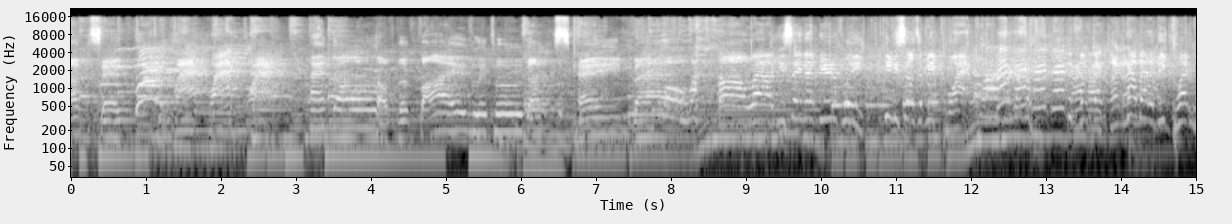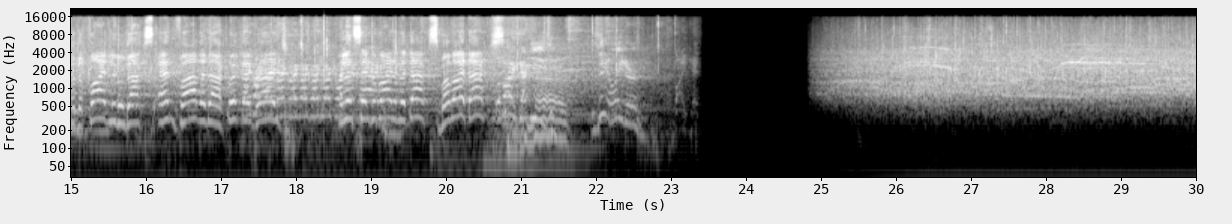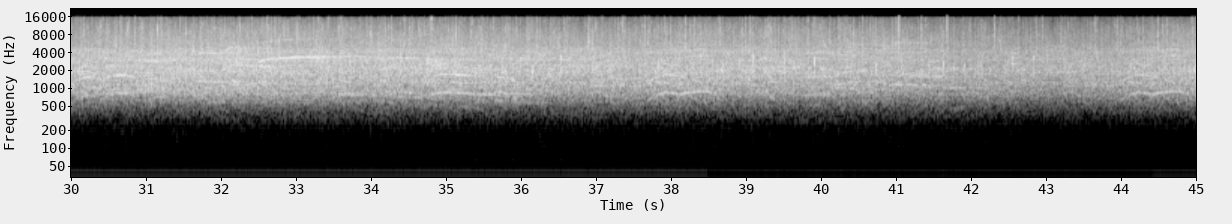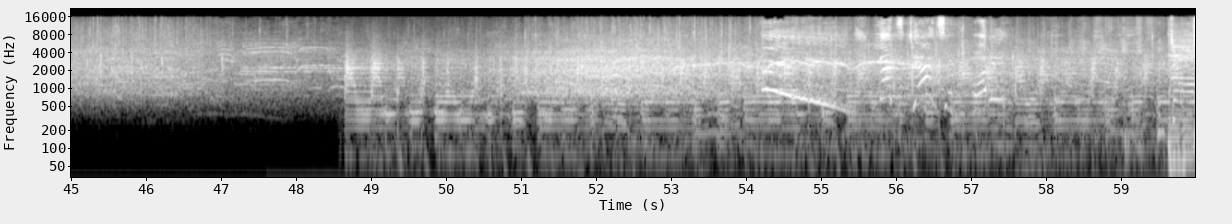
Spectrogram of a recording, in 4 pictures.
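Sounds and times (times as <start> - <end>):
live band playing: 5.6 - 14.0, 48.6 - 59.9
children cheering and shrieking: 46.1 - 48.9, 53.5 - 57.6.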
